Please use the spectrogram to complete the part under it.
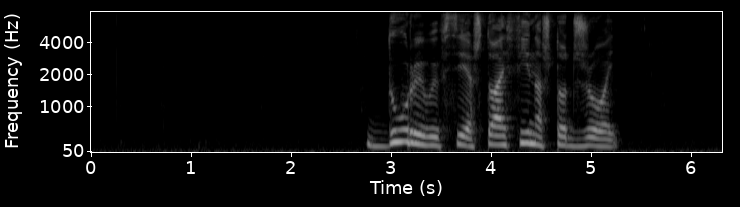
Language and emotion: Russian, angry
